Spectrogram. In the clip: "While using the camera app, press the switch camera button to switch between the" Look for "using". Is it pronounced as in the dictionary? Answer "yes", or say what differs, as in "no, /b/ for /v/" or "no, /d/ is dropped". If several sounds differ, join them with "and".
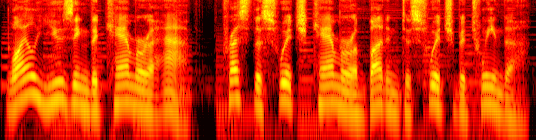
yes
